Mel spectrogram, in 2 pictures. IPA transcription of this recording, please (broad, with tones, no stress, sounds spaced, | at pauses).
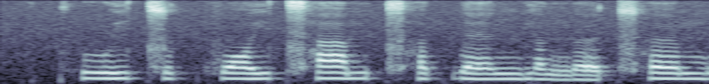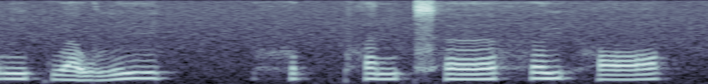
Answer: t̪ʰ uː˨˥ j t͡s ʊ˨ k̚ f ɔː˨˧ j t͡sʰ aː˧ m t͡sʰ ɐ˨˥ k̚ l ɛː˨˧ ŋ j ɐ˨˩ ŋ œː˨˩ t͡sʰ œː˧ m ʊ˧ ŋ kʷ aː˨˩ w l yː˥ t̚ | h ʊ˨˥ k̚ pʰ ɐ˨˥ n t͡sʰ œː˨˥ h ɵ˥ ɥ h ɔː˨˥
